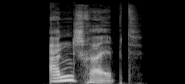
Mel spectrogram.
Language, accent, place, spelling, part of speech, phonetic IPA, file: German, Germany, Berlin, anschreibt, verb, [ˈanˌʃʁaɪ̯pt], De-anschreibt.ogg
- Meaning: inflection of anschreiben: 1. third-person singular dependent present 2. second-person plural dependent present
